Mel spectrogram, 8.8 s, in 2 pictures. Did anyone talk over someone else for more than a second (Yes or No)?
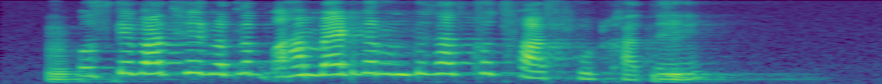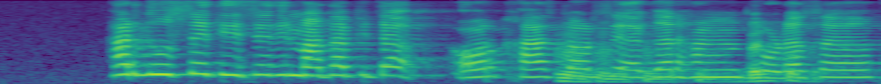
Yes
